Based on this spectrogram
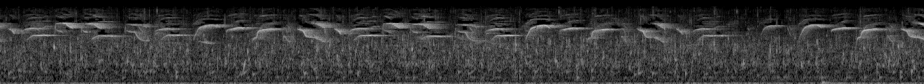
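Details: Sayaca tanager song in the Suí Suí Alagoano style, used for training young birds: dense run of high, squeaky, slurred whistles and chips, rising and falling rapidly, overlapping one another with a soft trickling background.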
